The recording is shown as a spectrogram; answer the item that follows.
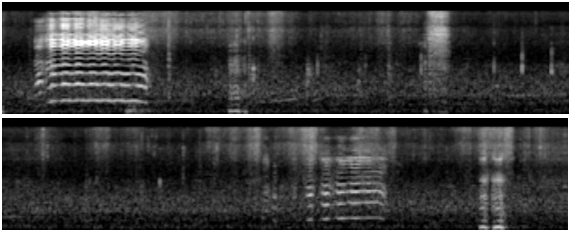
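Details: Newborn Nubian goat kids, two of them, trying to stand; a loud wavering bleat with stacked harmonics opens, followed by a shorter, quieter bleat near seven seconds and a few soft thumps, with people talking nearby.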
